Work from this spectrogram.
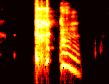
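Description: A close, loud double cough, two harsh bursts followed by a throaty clearing sound, in an otherwise quiet room.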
